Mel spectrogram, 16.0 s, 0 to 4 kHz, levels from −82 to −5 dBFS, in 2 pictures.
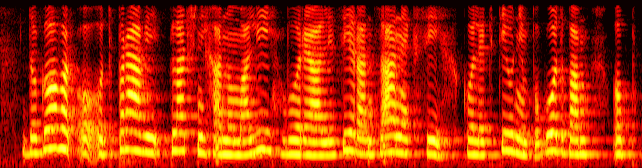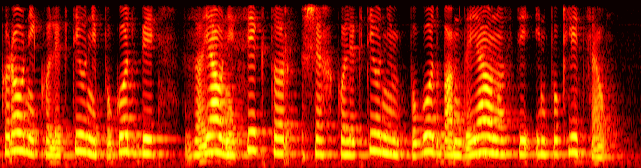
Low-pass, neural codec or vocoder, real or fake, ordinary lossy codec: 3.6 kHz; none; real; none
